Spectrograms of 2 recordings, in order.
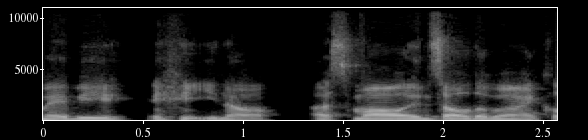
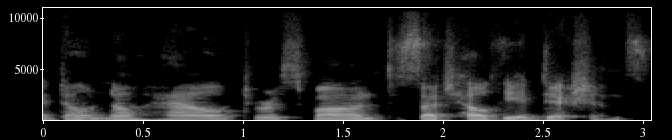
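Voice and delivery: put-on deadpan, quieter; 5 dB quieter than usual. Retelling how a woman responded to someone's habits, mock deadpan. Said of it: "She kind of deadpans at first".

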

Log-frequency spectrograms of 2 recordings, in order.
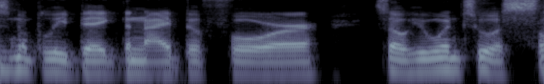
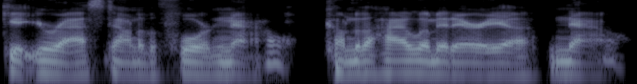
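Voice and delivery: ordinary talk, nothing marked

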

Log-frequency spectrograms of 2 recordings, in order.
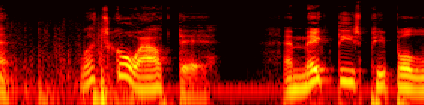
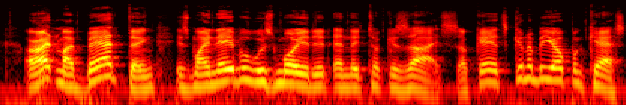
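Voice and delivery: ordinary delivery

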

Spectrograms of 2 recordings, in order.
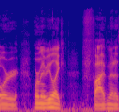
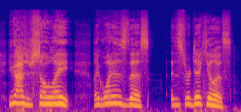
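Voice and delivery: acted very loud, shrill, angry outburst; 13 semitones higher, 11 dB louder than usual. Telling a food delivery story, the speaker acts out the waiting guy: retelling an angry yell. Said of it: "He starts like yelling like".

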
